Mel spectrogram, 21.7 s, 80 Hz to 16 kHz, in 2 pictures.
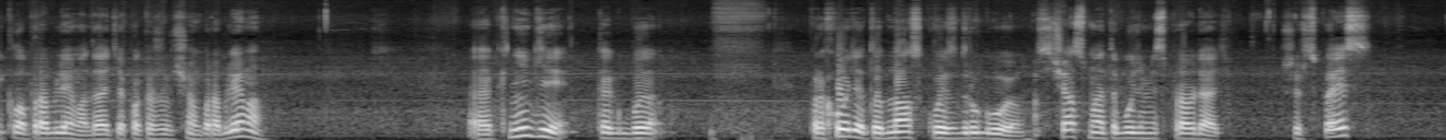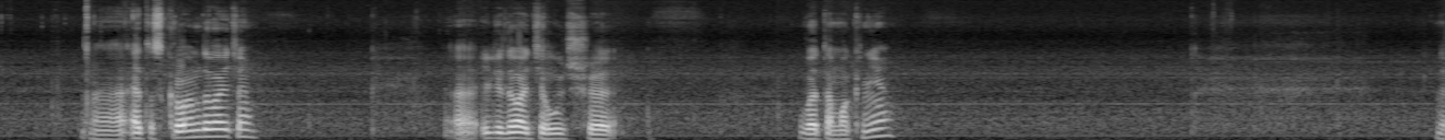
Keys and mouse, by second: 0.6 shift+space, 1.6-2.5 Right, 3.2 Left, 3.5 Left, 4.2 Right, 4.5 Right, 4.9 Left, 5.2 Left, 5.6 Right, 5.9 Right, 6.1 Right, 6.6 Left, 6.8 Left, 6.9-7.4 Left, 9.5 shift+s, 18.7-21.0 drag, 21.4 drag.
